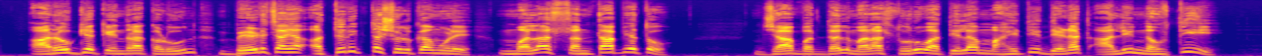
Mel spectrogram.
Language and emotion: Marathi, angry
